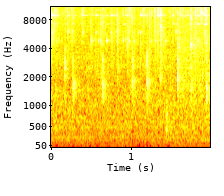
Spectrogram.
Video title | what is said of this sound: Products Im not In Love With Anymore!?!? | I hope you can hear that it is super like liquidy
